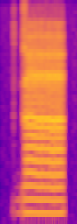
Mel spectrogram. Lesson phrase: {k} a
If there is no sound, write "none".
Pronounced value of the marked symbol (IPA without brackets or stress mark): ɡ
